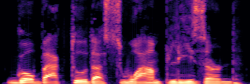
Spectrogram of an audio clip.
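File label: Hello, Khajiit female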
